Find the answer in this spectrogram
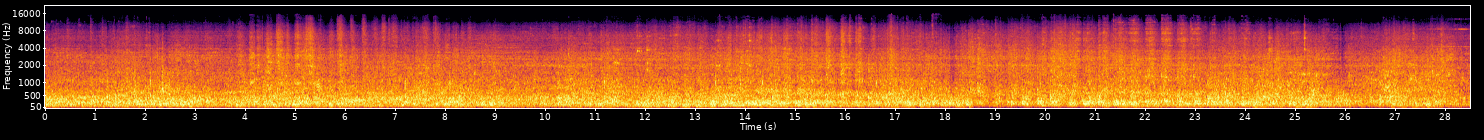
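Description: Auto rack freight cars rolling past, a steady, loud rumble of steel wheels on rail with repeated clickety-clack over the rail joints.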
